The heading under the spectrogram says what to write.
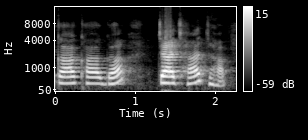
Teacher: अघोष व होती है स्वर्ण तंत्र जिनमें कंपन नहीं होता है जब हम उन्हें उच्चारण करते हैं उन वर्णों का तो कोई कंपन नहीं होता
